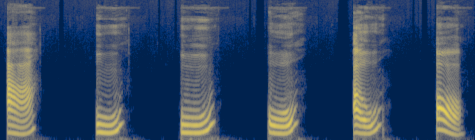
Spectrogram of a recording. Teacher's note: जिन स्वरों के उच्चारण में जिह्वा का पिछला भाग सक्रिय रहता है उन्हें पश्चस्वर कहते हैं।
